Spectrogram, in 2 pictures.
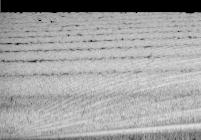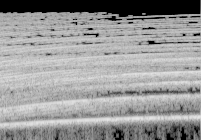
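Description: A siren-like rising tone used as the intro build of an electronic dance music set: it starts suddenly, sweeps up in pitch and levels off into a steady high wail while growing louder.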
